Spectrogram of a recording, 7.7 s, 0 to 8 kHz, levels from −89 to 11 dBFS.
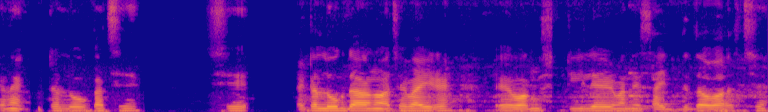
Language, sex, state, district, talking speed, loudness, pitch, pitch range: Bengali, male, West Bengal, North 24 Parganas, 140 wpm, -19 LUFS, 135 Hz, 125-140 Hz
